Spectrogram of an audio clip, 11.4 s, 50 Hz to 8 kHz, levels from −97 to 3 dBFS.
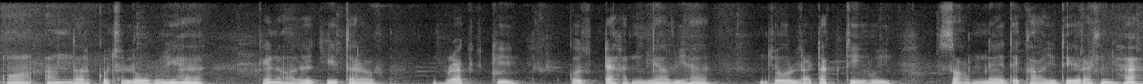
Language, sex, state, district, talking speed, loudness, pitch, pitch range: Hindi, male, Andhra Pradesh, Anantapur, 120 wpm, -21 LUFS, 100 Hz, 95-105 Hz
